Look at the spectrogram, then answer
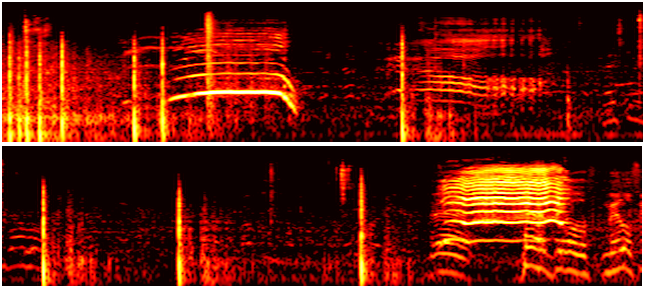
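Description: Fireworks in a big outdoor show burst in scattered sharp cracks and booms, some near and loud, others distant, with whistling rockets rising and a crowd shouting and cheering throughout.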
